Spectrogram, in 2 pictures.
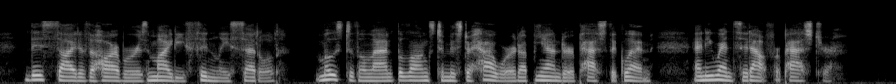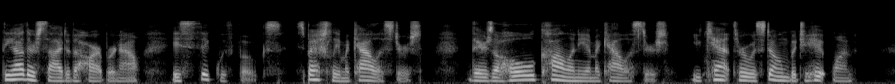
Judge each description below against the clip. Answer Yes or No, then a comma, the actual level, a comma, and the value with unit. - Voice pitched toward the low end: No, medium, 175 Hz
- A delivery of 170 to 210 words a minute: Yes, average, 190 wpm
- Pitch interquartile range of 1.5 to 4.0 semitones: Yes, average, 3.1 semitones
